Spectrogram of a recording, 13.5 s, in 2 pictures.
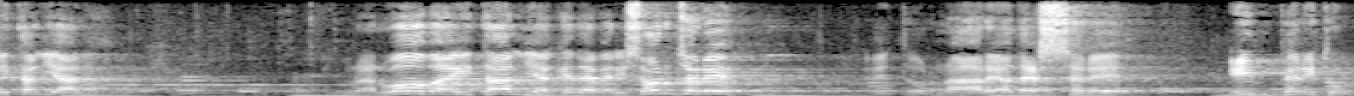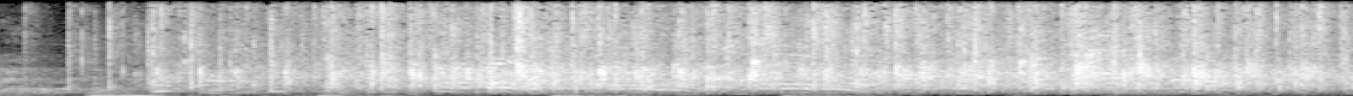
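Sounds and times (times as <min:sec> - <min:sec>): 
speech: 0:00.0 - 0:00.6, 0:01.8 - 0:08.0
prolonged applause after a speech: 0:06.9 - 0:13.5.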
